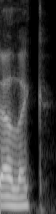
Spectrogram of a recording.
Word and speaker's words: Alex: Mrs. Alex, pronounced Alec, Stubblebine never forgave Mrs.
